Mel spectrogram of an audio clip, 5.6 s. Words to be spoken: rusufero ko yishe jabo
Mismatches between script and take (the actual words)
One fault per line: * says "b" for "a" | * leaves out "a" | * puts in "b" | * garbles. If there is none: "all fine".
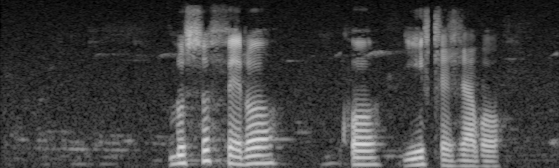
all fine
